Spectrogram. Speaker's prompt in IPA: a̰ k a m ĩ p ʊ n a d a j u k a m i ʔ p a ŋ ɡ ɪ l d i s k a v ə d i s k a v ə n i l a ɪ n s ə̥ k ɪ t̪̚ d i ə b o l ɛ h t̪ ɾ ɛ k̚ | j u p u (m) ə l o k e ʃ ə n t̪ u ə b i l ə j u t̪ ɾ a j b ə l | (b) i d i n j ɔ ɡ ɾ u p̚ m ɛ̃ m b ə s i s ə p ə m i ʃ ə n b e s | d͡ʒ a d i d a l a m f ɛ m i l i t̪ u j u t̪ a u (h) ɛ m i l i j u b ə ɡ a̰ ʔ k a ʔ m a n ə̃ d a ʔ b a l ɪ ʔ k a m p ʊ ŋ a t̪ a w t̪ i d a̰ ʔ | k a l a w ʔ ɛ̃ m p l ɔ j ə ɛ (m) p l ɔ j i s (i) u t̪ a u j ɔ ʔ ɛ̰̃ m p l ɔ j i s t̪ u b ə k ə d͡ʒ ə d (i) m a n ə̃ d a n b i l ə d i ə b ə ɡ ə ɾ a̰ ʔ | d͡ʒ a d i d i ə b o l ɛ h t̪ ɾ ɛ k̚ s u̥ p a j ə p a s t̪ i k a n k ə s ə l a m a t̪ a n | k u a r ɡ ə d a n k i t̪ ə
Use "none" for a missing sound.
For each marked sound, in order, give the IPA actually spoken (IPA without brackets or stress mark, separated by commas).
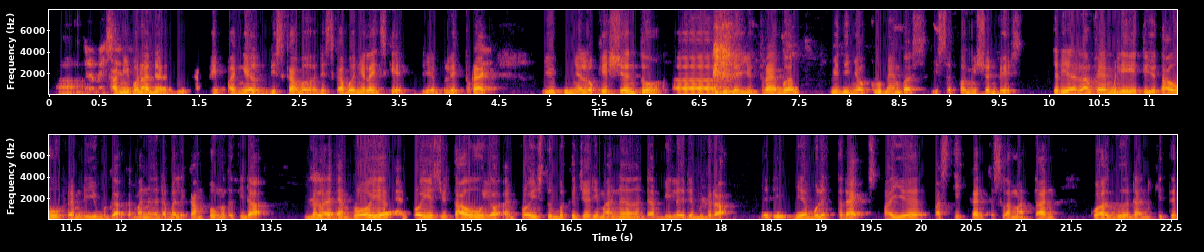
ɲ, w, f, m, j, i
